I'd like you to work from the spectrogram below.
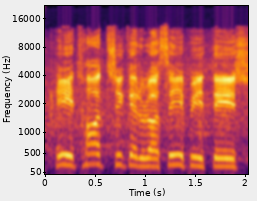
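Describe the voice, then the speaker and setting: A man giving excited sports commentary, drawing out his exclamations, in a noisy indoor pool hall. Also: sits high, a faint crowd. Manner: excited, drawn-out exclamations at goals.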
